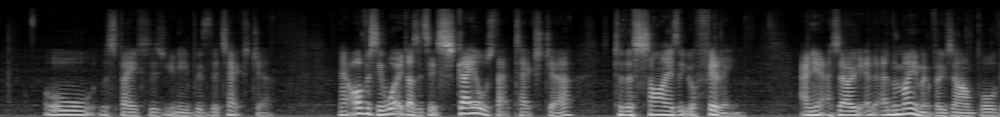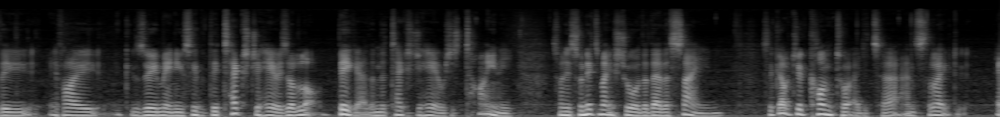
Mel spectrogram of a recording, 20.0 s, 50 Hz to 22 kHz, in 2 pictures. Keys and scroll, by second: 9.1-11.2 typing.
